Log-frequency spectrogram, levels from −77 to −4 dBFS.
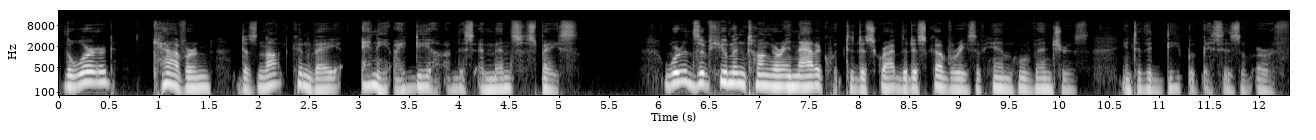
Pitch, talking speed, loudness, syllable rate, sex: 135 Hz, 155 wpm, -20 LUFS, 5.5 syllables/s, male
